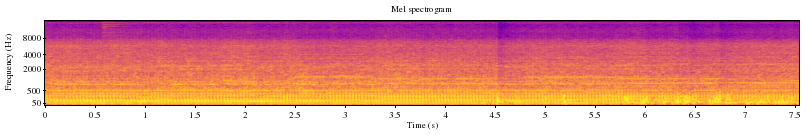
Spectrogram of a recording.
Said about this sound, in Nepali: खासै ल्याउँदा रहेछ नि बाइक थापाकाले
